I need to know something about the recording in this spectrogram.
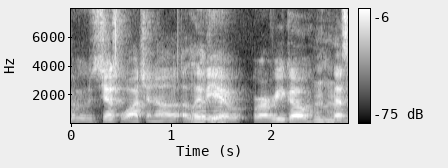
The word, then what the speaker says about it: Olivia Rodrigo: about that girl who was just watching uh olivia rodrigo that's how you say her name yeah um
